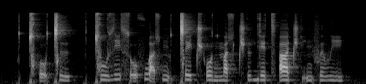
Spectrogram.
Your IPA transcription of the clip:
ǀʰ o̰ ǀ ɨ | ǀ u z i s o̰ f w a̰ ɬ ɲ o̰ ǀ e t͡ʃʼ o d m a ɬ t͡ʃʼ ɨ ɡ e t͡sʼ a t͡ʃʼ ḭ ɲ f ɘ v i

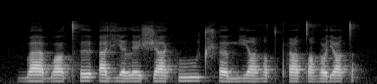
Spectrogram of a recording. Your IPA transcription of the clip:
b a b ɒ tʰ ə ʔ a vʲ a l ɛ ʃ a k uː t͡ʃʰ ɐ mʲ eː ðˤ ə tˤ pʰ e tˤ ɐ ðˤ u ɾʲ uː tˤ

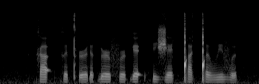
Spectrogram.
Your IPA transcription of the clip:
k a ʔ k ə tʼ ə˞ ɾ ə ɠ ə˞ f ə˞ ɠ ɛ ʔ θ i ʒ ɛ ǃ a ǃ ə β ɪ v ə

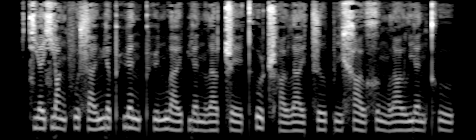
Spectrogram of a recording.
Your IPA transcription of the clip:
t͡ɕ j ɛ˦ ɕ j ɑ˥˨ ŋ f u˥˨ s a˨˦ ɪ̯ m j ɛ˧ pʰ ɥ ɛ˥˨ n pʰ y˨˦ n w a˨˦ ɪ̯ p j ɛ˨˩ n l ä˨˦ ʈ͡ʂ e˨˩ ɪ̯ t̪ʰ u˥˨ ʈ͡ʂʰ ɑ˩ ʊ̯ l a˨˩ ɪ̯ t͡s ɹ̩˦ p i˨˦ x ɑ˥˨ ʊ̯ x ʊ˥˨ ŋ l ɑ˦ ʊ̯ l j ɛ˥˨ n kʰ u˥˨

